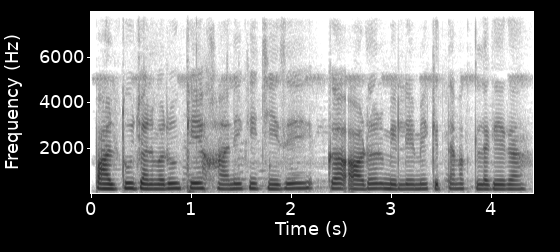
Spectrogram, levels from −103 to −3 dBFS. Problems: background sounds at intervals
